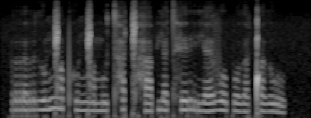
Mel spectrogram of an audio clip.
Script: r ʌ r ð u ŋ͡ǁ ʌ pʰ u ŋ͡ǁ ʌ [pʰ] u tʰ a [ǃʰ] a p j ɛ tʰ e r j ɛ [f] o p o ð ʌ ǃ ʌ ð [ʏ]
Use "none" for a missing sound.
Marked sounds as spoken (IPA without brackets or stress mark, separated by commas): m, ǁʰ, v, u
